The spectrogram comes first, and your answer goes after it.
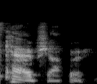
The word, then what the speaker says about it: Caribshopper: would you pronounce that it's carob Shopper carob so Carib for Caribbean yeah and of course we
